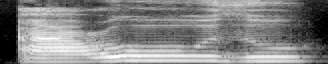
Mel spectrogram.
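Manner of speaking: أعوذ with a clear open ayn and voiced dhal; model recitation. Shown as a demonstration. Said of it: "I will start with one word at a time".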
